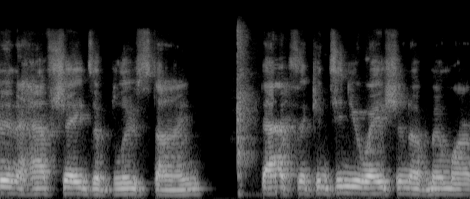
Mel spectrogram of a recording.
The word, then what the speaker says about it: Bluestein: forward slash books but you know it's it's stein even even though it's spelled s-t-e-i-n and people say well why isn't it steen i said well it's bruce springsteen e-e-n and it's feinstein not feenstein and i have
